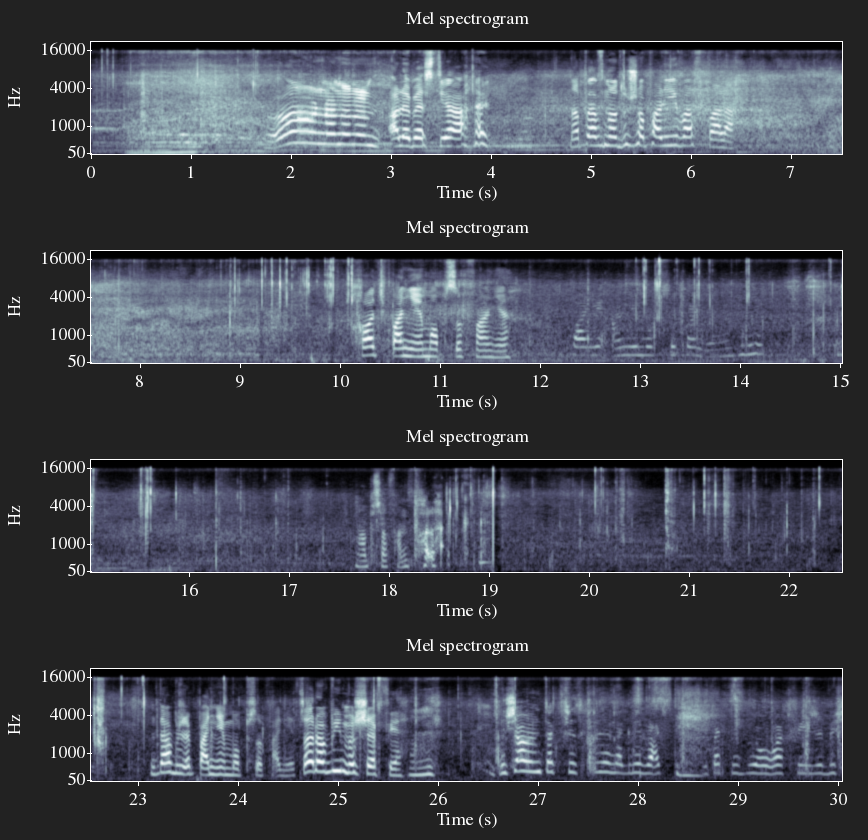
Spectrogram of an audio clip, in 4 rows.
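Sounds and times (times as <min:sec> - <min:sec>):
large vehicle passing: 0:00.0 - 0:17.2
road noise: 0:00.0 - 0:30.0
footsteps on concrete: 0:03.6 - 0:30.0.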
